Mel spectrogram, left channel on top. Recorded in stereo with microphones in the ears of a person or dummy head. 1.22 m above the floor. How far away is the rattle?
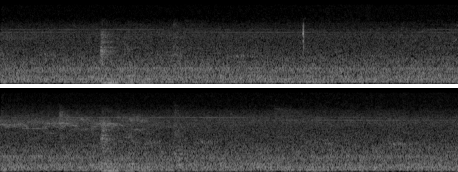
About 2 m.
